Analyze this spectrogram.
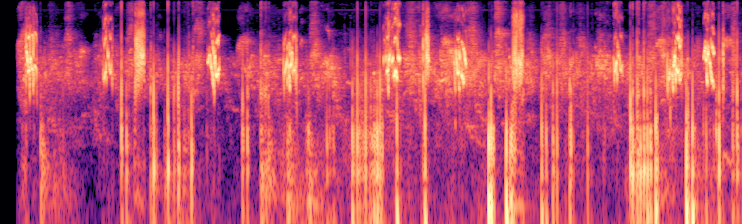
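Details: Baby parrot chicks giving raspy, scratchy squawks in quick bursts, some short and clipped, others drawn out, with brief pauses and faint low thumps between calls.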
